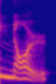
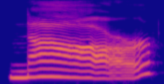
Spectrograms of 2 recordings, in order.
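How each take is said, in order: First: The vowel is a rounded 'oh' glide. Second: The vowel is an open 'ar' sound. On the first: This is how Australians actually speak. The speaker calls it right. "We say no, and it's an it's like an O W H sound" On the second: This is the stereotype of how Australians speak. The speaker calls it wrong. "I do not say nar like like Americans seem to think that we say"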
